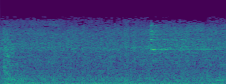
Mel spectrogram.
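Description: Steady, dense rumble of a busy, crowded railroad terminal in Cincinnati with trains, a continuous hiss and clatter and one brief brighter clank near the end, with no voices.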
